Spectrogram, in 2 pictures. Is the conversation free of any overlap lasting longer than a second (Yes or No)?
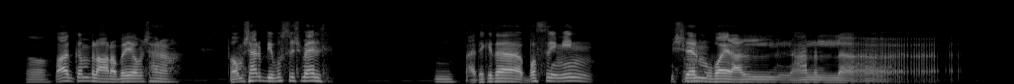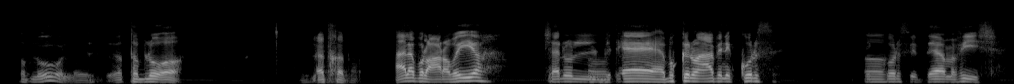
Yes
